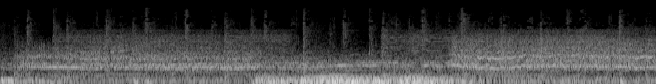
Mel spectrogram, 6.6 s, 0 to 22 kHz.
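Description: A Mercedes-AMG E63 S with rear-wheel-drive drift mode engaged slides with loud, sustained tire squeal over a revving engine, the screech swelling midway and then easing off.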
